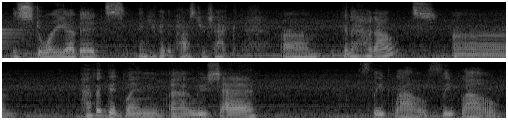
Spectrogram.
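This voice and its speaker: A woman livestream host chatting casually on an ASMR stream into a close binaural mic, thinking aloud in a halting, conversational way. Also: extremely low pitch, creaky, low-quality recording. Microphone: close binaural microphone. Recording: background music behind voice. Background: music.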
